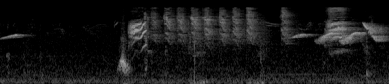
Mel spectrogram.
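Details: Double-collared seedeater, tui tui zel zel song with female chirps: a faint thin whistle, then a rapid buzzy series of about a dozen pulsed notes, closing with a cluster of bright slurred whistles.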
